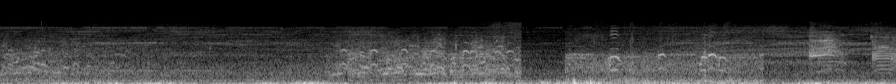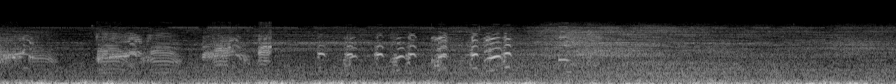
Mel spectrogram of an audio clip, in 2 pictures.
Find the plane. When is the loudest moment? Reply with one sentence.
The volume of the plane peaks at 15 seconds.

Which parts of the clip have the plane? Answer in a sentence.
You can hear the plane from 0.0 to 17.8 s.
